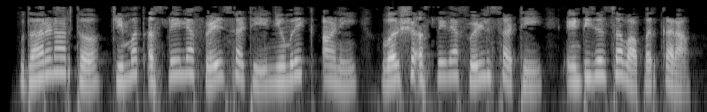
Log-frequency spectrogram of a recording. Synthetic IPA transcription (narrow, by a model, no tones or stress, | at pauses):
ud̪ʱaɦɾəɳ̃aɾt̪ʰəkimət̪əsleljafilɖsaʈʰiːnjumɾikaɽ̃i | ʋəɾʂəəsleljafilɖsaʈʰiː | iɳʈid͡ʑəlt͡saʋapəɾkəɾa̰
